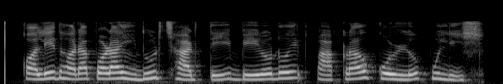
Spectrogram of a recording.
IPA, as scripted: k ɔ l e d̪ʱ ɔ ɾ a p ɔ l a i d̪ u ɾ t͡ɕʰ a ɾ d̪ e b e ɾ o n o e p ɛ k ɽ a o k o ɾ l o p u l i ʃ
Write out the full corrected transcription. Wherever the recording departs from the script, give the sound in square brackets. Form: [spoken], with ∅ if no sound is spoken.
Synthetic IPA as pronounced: k ɔ l e d̪ʱ ɔ ɾ a p ɔ [ɽ] a i d̪ u ɾ t͡ɕʰ a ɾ [t̪] e b e ɾ o n o e p [a] k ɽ a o k o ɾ l o p u l i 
